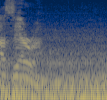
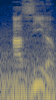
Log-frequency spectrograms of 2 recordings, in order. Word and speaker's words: Azera: Porque segundo a nomenclatura nos Estados Unidos se fala Azera, tá? Só que aqui no Rio Grande do Sul, no Brasil, se fala Azira, porque já a própria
